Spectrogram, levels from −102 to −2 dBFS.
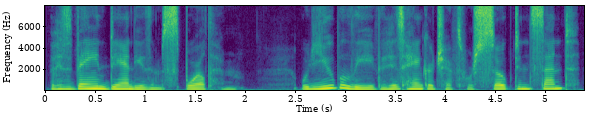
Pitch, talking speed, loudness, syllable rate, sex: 170 Hz, 180 wpm, -18 LUFS, 4.9 syllables/s, female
